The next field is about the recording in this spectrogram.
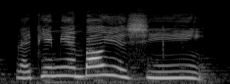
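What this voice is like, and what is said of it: Speaking softly, quietly. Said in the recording (Chinese): “小声地说”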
